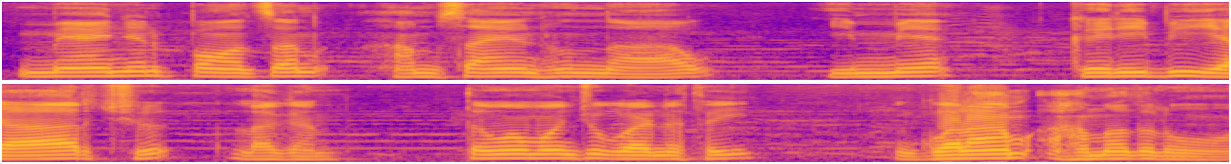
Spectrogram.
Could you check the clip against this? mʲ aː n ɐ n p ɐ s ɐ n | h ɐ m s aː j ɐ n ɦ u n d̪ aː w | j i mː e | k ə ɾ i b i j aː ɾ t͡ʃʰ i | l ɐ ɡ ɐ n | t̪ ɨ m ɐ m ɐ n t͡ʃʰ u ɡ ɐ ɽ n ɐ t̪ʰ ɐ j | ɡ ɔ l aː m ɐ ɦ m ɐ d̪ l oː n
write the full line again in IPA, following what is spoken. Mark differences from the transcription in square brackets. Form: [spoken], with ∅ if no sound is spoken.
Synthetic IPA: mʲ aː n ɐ n p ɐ [t͡s] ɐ n | h ɐ m s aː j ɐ n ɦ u n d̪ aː w | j i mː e | k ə ɾ i b i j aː ɾ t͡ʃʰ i | l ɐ ɡ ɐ n | t̪ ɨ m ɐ m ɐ n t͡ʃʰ u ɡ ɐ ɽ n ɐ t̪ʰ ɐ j | ɡ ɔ l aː m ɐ ɦ m ɐ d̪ l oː n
